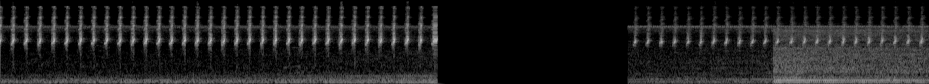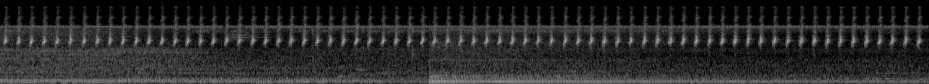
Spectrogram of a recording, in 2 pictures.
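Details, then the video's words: High, dry pulses of a kecek grasshopper, kept as masteran for competition lovebirds, tick on regularly about four times a second. A short silent gap interrupts, then the pulsing resumes over shifting low hum and noise. "suara belalang kecek sangat cocok untuk masteran burung lovebird"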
